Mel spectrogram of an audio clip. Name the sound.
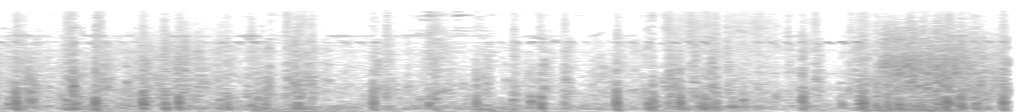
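horse hooves clip-clopping, from a video game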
